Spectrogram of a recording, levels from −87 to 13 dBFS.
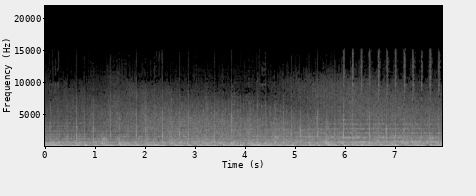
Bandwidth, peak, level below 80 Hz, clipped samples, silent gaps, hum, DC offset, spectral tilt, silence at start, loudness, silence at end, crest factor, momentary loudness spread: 14 kHz; -6 dBFS; -22 dBFS; under 0.1%; none; none; under 0.1%; -6 dB/octave; 0 s; -21 LUFS; 0 s; 12 dB; 1 LU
